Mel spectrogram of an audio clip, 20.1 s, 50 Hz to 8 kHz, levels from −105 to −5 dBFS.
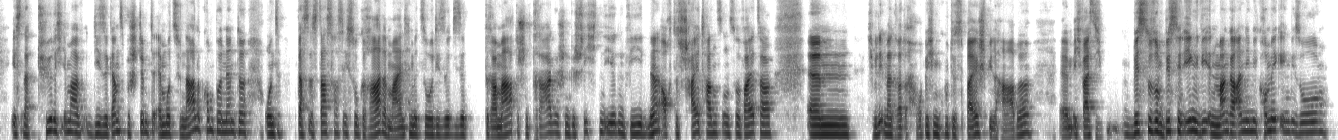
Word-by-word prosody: ist 145 Hz, 0 st, -5 dB
natürlich 145 Hz, +8 st, -2 dB
immer 165 Hz, -2 st, +1 dB
w -, -, -16 dB
diese 140 Hz, -1 st, -2 dB
ganz 175 Hz, +4 st, -1 dB
bestimmte 165 Hz, +2 st, -5 dB
emotionale 145 Hz, +6 st, +1 dB
Komponente. 170 Hz, -4 st, -2 dB, 0.2 s
Und 150 Hz, 0 st, +1 dB, 0.2 s
das 145 Hz, -1 st, 0 dB
ist 155 Hz, 0 st, -7 dB
das, 160 Hz, 0 st, +2 dB
was 155 Hz, +1 st, -9 dB
ich 150 Hz, -2 st, -7 dB
so 145 Hz, -, -4 dB
gerade 140 Hz, +4 st, +3 dB
meinte 120 Hz, +3 st, +1 dB
mit 135 Hz, -1 st, -1 dB
so 135 Hz, -1 st, +1 dB
diese 130 Hz, 0 st, -2 dB
diese 130 Hz, +1 st, -3 dB, 0.2 s
dramatischen, 125 Hz, +1 st, +2 dB
tragischen 150 Hz, +2 st, -3 dB
Geschichten 165 Hz, +5 st, -8 dB
irgendwie, 150 Hz, -2 st, -1 dB
ne, 145 Hz, +5 st, +1 dB
auch 140 Hz, 0 st, 0 dB
des 140 Hz, -, -7 dB
Scheiterns 150 Hz, +1 st, 0 dB
und 150 Hz, -2 st, -4 dB
so 145 Hz, -2 st, -4 dB
weiter. 150 Hz, +1 st, +2 dB, 0.5 s
Ähm, 135 Hz, -1 st, +6 dB, 0.2 s
ich -, -, -14 dB
überlege 150 Hz, +4 st, -1 dB
mal 135 Hz, -, +3 dB
gerade 125 Hz, +1 st, -4 dB
auch, -, -, -12 dB
ob 130 Hz, +2 st, -7 dB
ich 135 Hz, -, -1 dB
'n 140 Hz, -2 st, +1 dB
gutes 130 Hz, -1 st, -6 dB
Beispiel 125 Hz, -4 st, 0 dB
habe. 135 Hz, +11 st, -2 dB, 0.4 s
Ähm, 120 Hz, +1 st, -3 dB
ich 130 Hz, -2 st, -5 dB
weiß 125 Hz, 0 st, +4 dB
nicht, 105 Hz, -1 st, -13 dB
b 195 Hz, -, -15 dB, 0.3 s
bist 160 Hz, +2 st, +2 dB
du 195 Hz, -, +4 dB
so 180 Hz, -, +4 dB
'n 155 Hz, -, +2 dB
bisschen 180 Hz, -1 st, +1 dB
irgendwie 175 Hz, 0 st, +2 dB
in 145 Hz, -, +1 dB
Manga, 155 Hz, +3 st, +6 dB
Anime, 180 Hz, 0 st, +1 dB
Comic 190 Hz, +4 st, 0 dB
irgendwie 175 Hz, -1 st, -5 dB
so 165 Hz, +1 st, -4 dB
145 Hz, 185 wpm, -24 LUFS, 135-160 Hz, 0.5 s, Ähm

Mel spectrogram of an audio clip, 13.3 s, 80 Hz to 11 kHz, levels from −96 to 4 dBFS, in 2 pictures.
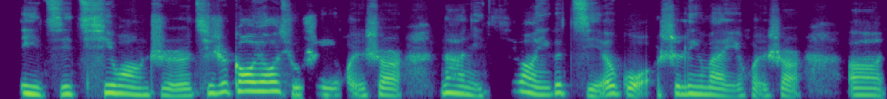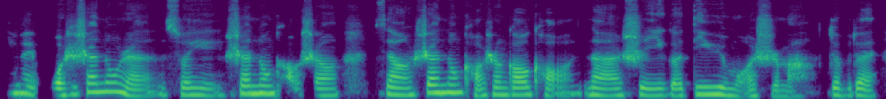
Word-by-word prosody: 以 210 Hz, -3 st, +6 dB
及 190 Hz, +3 st, 0 dB
期 230 Hz, +4 st, +3 dB
望 195 Hz, -4 st, +3 dB
值， 165 Hz, -2 st, -1 dB
其 220 Hz, +4 st, -1 dB
实 255 Hz, +4 st, +3 dB
高 280 Hz, +3 st, +8 dB
要 275 Hz, 0 st, +7 dB
求 200 Hz, -7 st, -3 dB
是 190 Hz, -, -4 dB
一 175 Hz, -1 st, -3 dB
回 160 Hz, -, -5 dB
事 180 Hz, -, -1 dB
儿。 170 Hz, -3 st, +2 dB, 0.3 s
那 225 Hz, -1 st, +3 dB
你 175 Hz, -4 st, -4 dB
希 275 Hz, +10 st, -22 dB
望 240 Hz, -6 st, +4 dB
一 185 Hz, -, -2 dB
个 235 Hz, -, +2 dB
结 195 Hz, -3 st, +1 dB
果 220 Hz, -, +1 dB
是 210 Hz, -, +2 dB
另 200 Hz, -1 st, +2 dB
外 180 Hz, -3 st, +2 dB
一 150 Hz, +1 st, -8 dB
回 170 Hz, -, -7 dB
事 -, -, 0 dB
儿。 -, -, -3 dB, 0.3 s
呃， 180 Hz, -1 st, 0 dB
因 220 Hz, 0 st, -5 dB
为， 195 Hz, -3 st, -3 dB
我 175 Hz, -1 st, +1 dB
是 205 Hz, -, 0 dB
山 250 Hz, -1 st, +1 dB
东 260 Hz, -1 st, -1 dB
人 185 Hz, +1 st, -3 dB
所 180 Hz, 0 st, -4 dB
以 180 Hz, -1 st, -5 dB
山 210 Hz, 0 st, +1 dB
东 215 Hz, -, +2 dB
考 215 Hz, -, -6 dB
生。 170 Hz, -1 st, -2 dB, 0.3 s
像 190 Hz, -4 st, 0 dB
山 230 Hz, +3 st, +3 dB
东 235 Hz, 0 st, +1 dB
考 -, -, -3 dB
生 185 Hz, -1 st, +1 dB
高 185 Hz, 0 st, +3 dB
考 200 Hz, +1 st, -4 dB
那 175 Hz, -2 st, -1 dB
是 180 Hz, 0 st, -1 dB
一 170 Hz, 0 st, -5 dB
个 165 Hz, 0 st, -3 dB
地 195 Hz, +3 st, -2 dB
狱 195 Hz, -1 st, +2 dB
模 155 Hz, -3 st, -6 dB
式 145 Hz, -, -4 dB
嘛， -, -, -7 dB
对 180 Hz, -, -2 dB
不 170 Hz, -, -11 dB
对？ 170 Hz, -1 st, 0 dB
190 Hz, 285 characters per minute, -23 LUFS, 175-215 Hz, 0.3 s, 高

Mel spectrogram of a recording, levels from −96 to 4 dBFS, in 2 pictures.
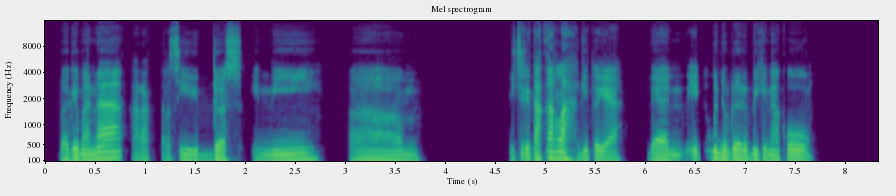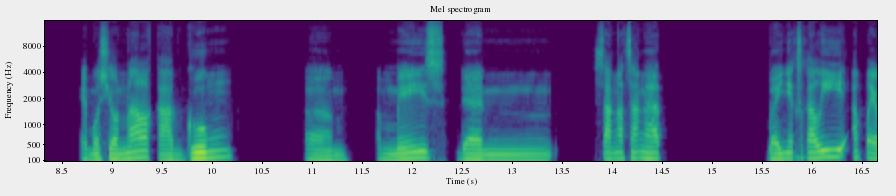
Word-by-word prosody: Bagaimana 130 Hz, +5 st, +3 dB
karakter 125 Hz, +1 st, -10 dB
si 125 Hz, -3 st, -3 dB
Dos 115 Hz, -1 st, -1 dB
ini, 130 Hz, +2 st, -2 dB, 0.3 s
eee, 115 Hz, -2 st, -2 dB, 1.0 s
diceritakan 135 Hz, +4 st, +1 dB
lah 145 Hz, -5 st, +5 dB
gitu 120 Hz, -2 st, -1 dB
ya. 110 Hz, 0 st, 0 dB, 0.3 s
Dan 115 Hz, -2 st, 0 dB
itu 125 Hz, -, -4 dB
bener-bener 130 Hz, -3 st, +3 dB
bikin 125 Hz, 0 st, -1 dB
aku 120 Hz, 0 st, 0 dB, 1.0 s
emosional, 135 Hz, +5 st, +2 dB
kagum, 145 Hz, +8 st, +4 dB, 0.7 s
mmm, 115 Hz, -2 st, -4 dB, 0.3 s
amazed, 135 Hz, +5 st, +1 dB
dan 125 Hz, -2 st, +1 dB, 1.1 s
sangat-sangat 145 Hz, 0 st, -1 dB, 1.0 s
banyak 135 Hz, +1 st, +1 dB
sekali 165 Hz, +5 st, +3 dB
apa 150 Hz, -, -4 dB
130 Hz, 85 wpm, -23 LUFS, 120-145 Hz, 1.1 s, lah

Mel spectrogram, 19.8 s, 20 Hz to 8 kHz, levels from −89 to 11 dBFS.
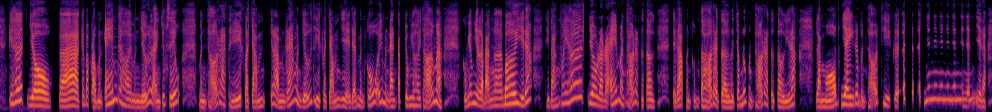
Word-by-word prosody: cái 245 Hz, +1 st, -2 dB
hít 320 Hz, +4 st, +4 dB
vô. 195 Hz, -4 st, +7 dB, 0.2 s
Đ -, -, 0 dB
á, 185 Hz, +2 st, +7 dB
cái 225 Hz, -, -6 dB
bắt 220 Hz, -, -3 dB
đầu -, -, +3 dB
mình 305 Hz, -1 st, -4 dB
ém 270 Hz, -, +2 dB
cái 305 Hz, -, -1 dB
hơi 185 Hz, -4 st, -2 dB
mình 155 Hz, -1 st, -2 dB
giữ 155 Hz, -, +2 dB
lại 295 Hz, 0 st, 0 dB
một 310 Hz, -, -2 dB
chút 230 Hz, +1 st, -6 dB
xíu, 240 Hz, +7 st, +3 dB, 0.4 s
mình 315 Hz, -, -2 dB
thở -, -, -2 dB
ra 245 Hz, -5 st, -3 dB
thiệt 175 Hz, +6 st, +1 dB
là 170 Hz, -, +1 dB
chậm, 155 Hz, +3 st, -3 dB
chứ 245 Hz, -, -5 dB
là 245 Hz, -, +2 dB
mình 155 Hz, -1 st, -2 dB
ráng 305 Hz, -, -2 dB
mình 310 Hz, -, -3 dB
giữ -, -, -1 dB
thiệt 325 Hz, +3 st, -3 dB
là -, -, -5 dB
chậm 170 Hz, +5 st, -3 dB
như 185 Hz, -, -3 dB
vậy 145 Hz, -, -2 dB
để 150 Hz, -, -1 dB
mình 170 Hz, -2 st, -7 dB
cố 265 Hz, +8 st, 0 dB
ý, 290 Hz, -, -1 dB
mình 275 Hz, -, -4 dB
đang 175 Hz, 0 st, +1 dB
tập -, -, -4 dB
trung 205 Hz, -, -3 dB
vô 205 Hz, -, -2 dB
hơi 195 Hz, -1 st, -4 dB
thở 185 Hz, -, 0 dB
mà. 310 Hz, -, +3 dB, 0.4 s
Cũng 370 Hz, -, -4 dB
giống 250 Hz, +2 st, -1 dB
như 250 Hz, -, +2 dB
là 190 Hz, -, +3 dB
bạn, 175 Hz, +3 st, -1 dB
à, 195 Hz, 0 st, 0 dB
bơi 245 Hz, +5 st, +6 dB
vậy 200 Hz, -, +3 dB
đó, 310 Hz, +5 st, +4 dB, 0.3 s
thì 180 Hz, -, -5 dB
bạn 175 Hz, +4 st, -4 dB
phải 255 Hz, +2 st, -3 dB
hít 400 Hz, +7 st, +1 dB
vô 245 Hz, -3 st, +4 dB
là 180 Hz, -5 st, +2 dB
rồi 170 Hz, -, 0 dB
ém, 275 Hz, +10 st, 0 dB
bạn 275 Hz, -6 st, -2 dB
thở -, -, -2 dB
ra 290 Hz, -, -5 dB
từ 180 Hz, -, -7 dB
từ 175 Hz, -1 st, 0 dB, 0.4 s
vậy -, -, -5 dB
đó, -, -, +4 dB
mình -, -, -7 dB
cũng -, -, -10 dB
thở -, -, +1 dB
ra -, -, +1 dB
từ 170 Hz, -, 0 dB
từ. 150 Hz, -1 st, +1 dB
Trong 195 Hz, +2 st, -2 dB
lúc 290 Hz, +4 st, -2 dB
mình -, -, -7 dB
thở -, -, -1 dB
ra 235 Hz, -4 st, -2 dB
từ 170 Hz, -, -6 dB
từ 170 Hz, -, -1 dB
vậy 150 Hz, +1 st, -1 dB
đó, 235 Hz, -, +1 dB, 0.4 s
là 165 Hz, -, +1 dB
1 165 Hz, +1 st, +4 dB
giây 220 Hz, -2 st, +5 dB
đó 250 Hz, -, 0 dB
mình -, -, -7 dB
thở -, -, -2 dB
thiệt 210 Hz, -9 st, -3 dB
là -, -, -2 dB
ít, 340 Hz, -, -2 dB
ít, -, -, -8 dB
ít, -, -, -9 dB
nhín, 340 Hz, +4 st, -2 dB
nhín, 365 Hz, 0 st, -4 dB
nhín, 360 Hz, -1 st, -4 dB
nhín, 350 Hz, 0 st, -4 dB
nhín, 355 Hz, +1 st, -3 dB
nhín, 185 Hz, -, -6 dB
nhín 175 Hz, -1 st, -2 dB
vậy 175 Hz, -, -2 dB
nè, 160 Hz, -, -1 dB
215 Hz, 320 wpm, -24 LUFS, 175-285 Hz, 0.4 s, vô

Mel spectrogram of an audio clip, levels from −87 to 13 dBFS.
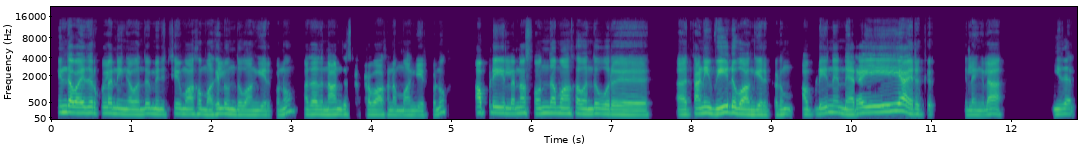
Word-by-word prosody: இந்த 190 Hz, 0 st, +5 dB
வயதிற்குள்ள 165 Hz, -1 st, +1 dB
நீங்க 135 Hz, -2 st, 0 dB
வந்து 140 Hz, +4 st, -2 dB
நிச்சயமாக 135 Hz, +1 st, -2 dB
மகிழுந்து 135 Hz, -2 st, -1 dB
வாங்கியிருக்கணும். 120 Hz, -, -4 dB, 0.2 s
அதாவது, 130 Hz, 0 st, 0 dB
4 130 Hz, 0 st, 0 dB
சக்கர 125 Hz, -, -8 dB
வாகனம் 120 Hz, -1 st, -3 dB
வாங்கியிருக்கணும். 115 Hz, +9 st, -5 dB, 0.4 s
அப்டி 175 Hz, 0 st, 0 dB
இல்லனா 155 Hz, +2 st, 0 dB
சொந்தமாக 155 Hz, -1 st, 0 dB
வந்து 140 Hz, +2 st, 0 dB
ஒரு 130 Hz, -1 st, 0 dB, 0.8 s
அ -, -, +2 dB, 0.2 s
தனி 155 Hz, +3 st, +5 dB
வீடு 175 Hz, +2 st, +7 dB
வாங்கியிருக்கணும். 125 Hz, +1 st, 0 dB, 0.2 s
அப்டீன்னு 145 Hz, +8 st, -2 dB
நிறைய 180 Hz, -, +4 dB
இருக்கு. 140 Hz, -3 st, -6 dB, 0.4 s
இல்லைங்களா? 120 Hz, +3 st, -1 dB, 0.8 s
இத 140 Hz, -, -2 dB
140 Hz, 120 wpm, -21 LUFS, 125-165 Hz, 0.8 s, வீடு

